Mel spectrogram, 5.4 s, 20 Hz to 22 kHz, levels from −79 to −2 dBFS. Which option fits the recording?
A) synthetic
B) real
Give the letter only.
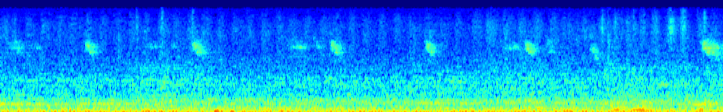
B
